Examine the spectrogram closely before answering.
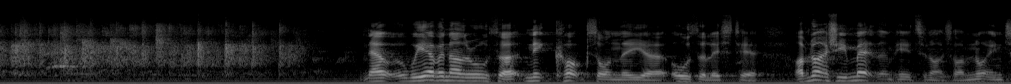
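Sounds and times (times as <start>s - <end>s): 
audience applause: 0.0s - 3.1s
speech: 3.7s - 10.1s.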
